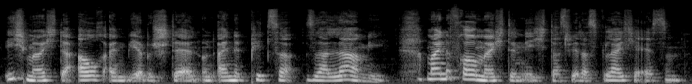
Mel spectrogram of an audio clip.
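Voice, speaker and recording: A woman's voice: on the low side, measured pace, gravelly, slightly rough, heavily acted. A woman reading aloud as a stubborn middle-aged husband set in his habits, in a plain, slightly pleading tone. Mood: hurt.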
